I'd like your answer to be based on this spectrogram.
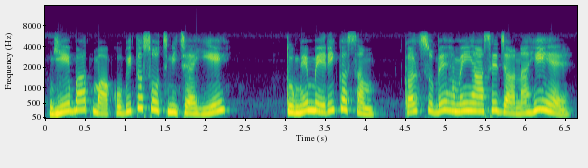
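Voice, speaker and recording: Casting: woman as caring, stubborn male crow husband, cartoon, fairly high voice, slightly dull recording. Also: lively intonation, measured pace. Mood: resolute. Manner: earnest, protective, insistent. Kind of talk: Hindi moral-story cartoon acting.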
